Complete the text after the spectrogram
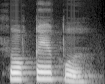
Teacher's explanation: سین میں سیٹی کی آواز آئے گی اور طا پر قلقلہ ہوگا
